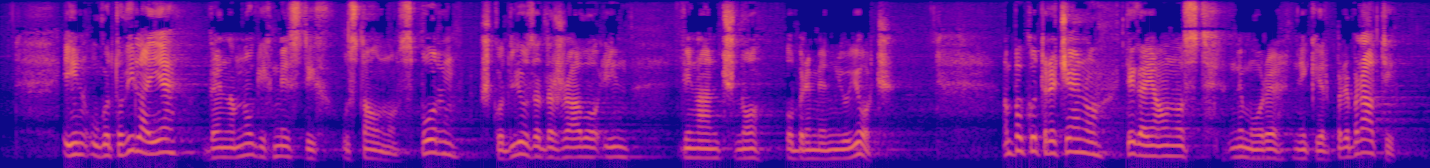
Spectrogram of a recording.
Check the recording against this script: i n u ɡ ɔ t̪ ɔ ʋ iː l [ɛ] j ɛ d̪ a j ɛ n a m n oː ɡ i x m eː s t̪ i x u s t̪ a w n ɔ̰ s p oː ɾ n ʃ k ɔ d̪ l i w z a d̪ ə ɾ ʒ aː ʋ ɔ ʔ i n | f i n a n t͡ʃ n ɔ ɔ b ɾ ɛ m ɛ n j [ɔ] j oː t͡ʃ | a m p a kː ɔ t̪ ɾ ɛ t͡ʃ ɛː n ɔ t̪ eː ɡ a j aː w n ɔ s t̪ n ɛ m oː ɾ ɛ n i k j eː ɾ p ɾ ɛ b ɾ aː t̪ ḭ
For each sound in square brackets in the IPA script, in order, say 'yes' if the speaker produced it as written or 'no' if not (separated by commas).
no, no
